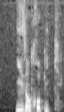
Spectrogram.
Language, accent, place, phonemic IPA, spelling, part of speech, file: French, France, Lyon, /i.zɑ̃.tʁɔ.pik/, isentropique, adjective, LL-Q150 (fra)-isentropique.wav
- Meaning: isentropic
